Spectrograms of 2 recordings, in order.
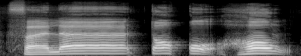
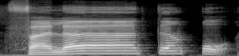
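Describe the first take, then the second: First: The Ta and Ha sound heavy, full-mouthed. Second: The Ta and Ha sound light, not full-mouthed. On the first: The speaker calls it wrong. "both the Ta and the Ha are pronounced full mouth" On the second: The speaker calls it right. "The correct pronunciation is"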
